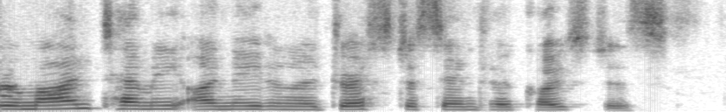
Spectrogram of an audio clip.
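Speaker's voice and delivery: plain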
